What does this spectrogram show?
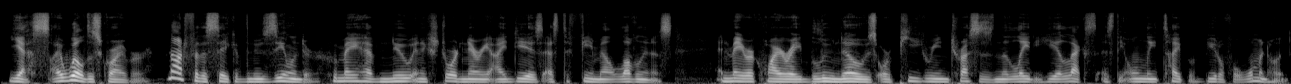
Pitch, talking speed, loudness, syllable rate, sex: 130 Hz, 215 wpm, -23 LUFS, 5.9 syllables/s, male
